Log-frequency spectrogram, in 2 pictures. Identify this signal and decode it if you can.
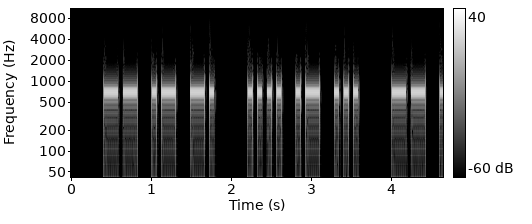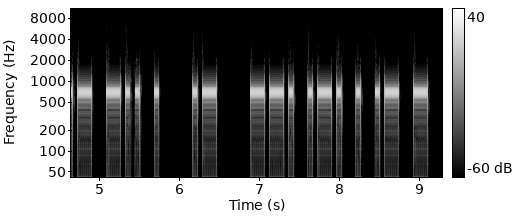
Morse code, heard as a keyed tone, about 20 wpm, 700 Hz. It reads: MAN HAS MADE A GREAT
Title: Sentences from Top 1000 Words - Review Part 6 - 20wpm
